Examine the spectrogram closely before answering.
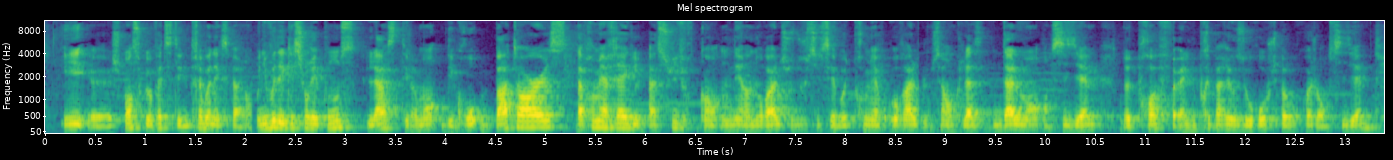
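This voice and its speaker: A man speaks very fast in a fairly high voice, with noticeable noise in the background. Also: ordinary pitch variation. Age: 20s. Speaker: medical student. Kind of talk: vlog advice talk. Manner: casual, slangy.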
